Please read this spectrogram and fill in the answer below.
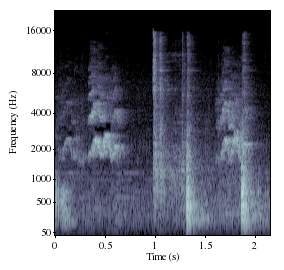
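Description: A plastic mixing bowl and kitchen utensils knocking against a table, three sharp knocks in the second half, the last the loudest. A brief high squeak comes about half a second in.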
